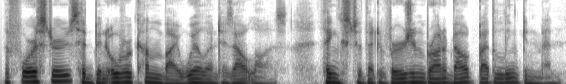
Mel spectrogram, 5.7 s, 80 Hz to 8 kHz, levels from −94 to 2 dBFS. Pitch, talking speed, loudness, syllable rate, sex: 110 Hz, 210 wpm, -17 LUFS, 5.6 syllables/s, male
